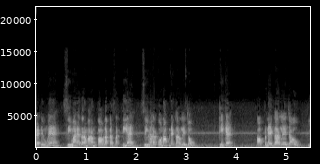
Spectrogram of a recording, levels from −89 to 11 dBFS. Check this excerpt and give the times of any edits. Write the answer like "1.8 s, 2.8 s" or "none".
2.3 s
